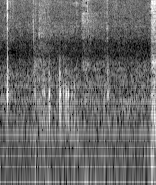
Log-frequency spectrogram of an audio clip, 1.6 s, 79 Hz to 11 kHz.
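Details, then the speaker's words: Hyundai i20 1.1 CRDi three-cylinder diesel (about 70 hp) idling with the accessory belt removed, ruling out pulleys, water pump, A/C compressor and alternator: steady low hum with sharp metallic knocks from a seized engine, a spun connecting rod bearing. "silnik zaczyna postukiwać jest w wersji uszkodzonej i bierzemy się za analizę co tu się w ogóle wydarzyło"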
